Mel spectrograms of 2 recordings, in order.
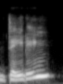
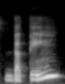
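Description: First: "dating" with a long AY as in "day"; "dating" as DAY-ting; English spelling pronunciation. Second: "dating" with an open AH, as dah-TING; "dating" slowly, with AH instead of AY; Filipino pronunciation. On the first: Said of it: "It's spelled like dating". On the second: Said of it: "but it's pronounced dating". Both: Shown as a demonstration.

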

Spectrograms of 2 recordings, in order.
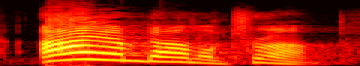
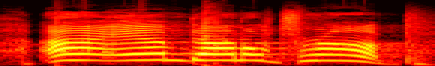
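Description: First: Loud, laughing through the line; loud laughing confession; rueful laugh. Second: High, loud, slow, stress on Donald; ringing self-accusation; emphatic declaration. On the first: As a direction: repeat it with a wry, self-mocking laugh. Repeated with a laugh. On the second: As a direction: proclaim it like a confession from the pulpit. Climactic self-accusing sermon line. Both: Real, not acted.

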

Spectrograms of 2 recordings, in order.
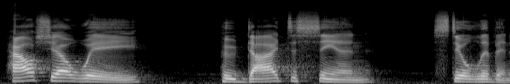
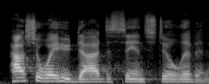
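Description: First: Slow reading. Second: Said in the usual way. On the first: Shown as a demonstration. Reading Paul's question slowly.

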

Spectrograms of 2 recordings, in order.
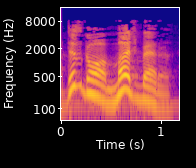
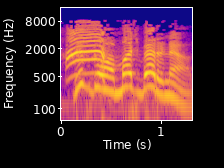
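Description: First: Said in the usual way. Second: Said through laughter, louder; laughing. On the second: Pretend. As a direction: giggle through the line.

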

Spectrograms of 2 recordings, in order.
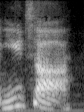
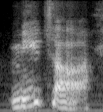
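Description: First: "Utah" said as YOO-tah; corrected state name. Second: "Utah" with an M in front, MYOO-tah; mispronounced state name. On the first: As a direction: correct yourself, starting "Utah" on a clean Y sound. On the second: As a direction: slip an M onto the start of "Utah". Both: Real, not acted. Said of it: "I'm sorry, Utah".

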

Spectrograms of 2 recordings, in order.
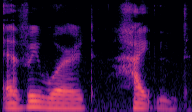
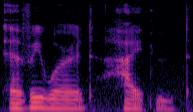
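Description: The two takes are said the same way.

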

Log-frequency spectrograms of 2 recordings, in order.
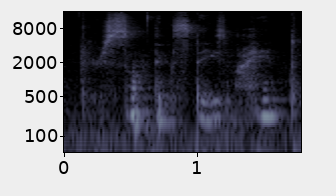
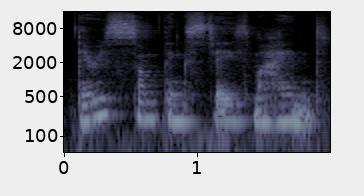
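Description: First: Quiet whisper, rising at the end; puzzled quiet rise. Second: Said in the usual way. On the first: Shown as a demonstration. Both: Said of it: "What does that mean?".

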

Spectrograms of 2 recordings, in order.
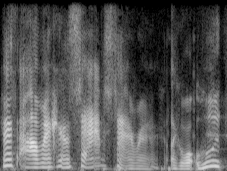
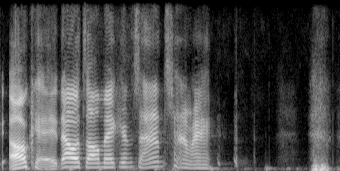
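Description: First: High prim nerdy voice; teacher's pet voice. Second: Lightly voiced prim nerd, high; a hint of a prissy know-it-all; nerdy teacher's pet voice. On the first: Pretend. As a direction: play the smug front-row kid lightly. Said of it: "sounds like a teacher's pet sitting in the front row". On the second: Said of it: "I hate that voice".

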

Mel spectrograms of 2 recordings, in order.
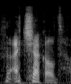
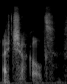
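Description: First: I chuckled said loud and firm; louder. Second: I chuckled whispered softly. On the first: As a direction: punch it out, voiced and loud. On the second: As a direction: breathe it out, no voice. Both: Shown as a demonstration.

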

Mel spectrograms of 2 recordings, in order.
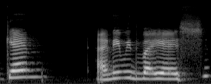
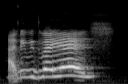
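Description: First: Playfully owning it, a bit higher; proud declaration. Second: High, loud mock-triumphant cry; loud proud declaration. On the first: Pretend. Host modelling how to own your shame, proudly. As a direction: declare it with pride, breaking into a laugh. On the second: Host playfully shouting the shame out with pride. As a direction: proclaim it playfully at full voice. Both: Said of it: "ופשוט להחזיק בה בגאון, להגיד".

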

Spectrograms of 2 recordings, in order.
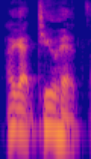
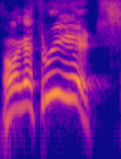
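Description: First: Said in the usual way. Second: High surprised correction; correcting himself. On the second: Real, not acted. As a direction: correct yourself brightly.

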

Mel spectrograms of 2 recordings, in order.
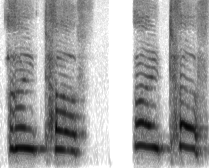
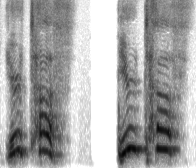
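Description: First: Put-on tiny, very high toddler voice; imitated crying baby. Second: Put-on high-pitched mom talking to her baby; imitated coaxing mom. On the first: Baby who fell down copying mom, mock tearful squeak. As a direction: mimic a tearful one-year-old repeating after mom. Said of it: "And the baby goes". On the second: Mom to baby who falls down, imitated high coaxing. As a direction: coax a fallen baby in a high little voice. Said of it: "And the mom says".

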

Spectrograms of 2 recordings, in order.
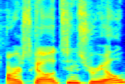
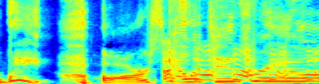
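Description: First: Said in the usual way. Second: High, slow, stretched-out disbelief; squeaky-high baffled double take; mock incredulity. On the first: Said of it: "he goes". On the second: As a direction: imitate someone suddenly doubting everything. Acting out Aziz's dawning disbelief.

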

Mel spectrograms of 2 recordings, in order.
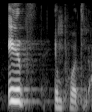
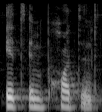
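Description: First: It's important, said higher and louder with a punch on It's; emphatic. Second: Said in the usual way. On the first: Shown as a demonstration. Urging viewers to practice Ubuntu, It's important said loud and emphatic. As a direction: hammer home It's important as the peak of the repeats. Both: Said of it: "I can't even emphasize it enough".

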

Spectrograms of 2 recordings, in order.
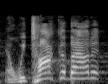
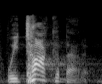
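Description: First: High emphatic TALK. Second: Low voice with a punched TALK, falling away; low emphatic repeat. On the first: Preacher chiding believers who only talk, high and emphatic. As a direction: TALK pitched high, voice held up at the end. Same line high, then low. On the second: Preacher repeating it to congregation, low and weighty. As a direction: drop it low and let it land. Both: Real, not acted.

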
